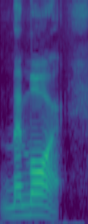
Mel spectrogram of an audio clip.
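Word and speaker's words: memoir: It's it should be pronounced as memo. That's a veryali way of saying or pronouncing the word.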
